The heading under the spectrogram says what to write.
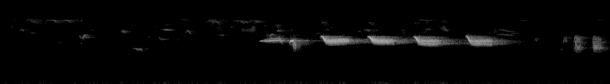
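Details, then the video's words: Singing birds in a forest, scattered thin high chirps first, then one bird repeats a strong slurred whistled note five times in a steady rhythm, followed by a brief buzzy rattle. "Forest relaxing sounds of singing birds"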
